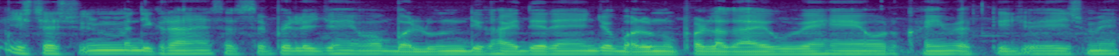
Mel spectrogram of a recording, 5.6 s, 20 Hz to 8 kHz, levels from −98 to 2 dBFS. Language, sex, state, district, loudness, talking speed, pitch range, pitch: Hindi, male, Chhattisgarh, Bilaspur, -30 LUFS, 310 wpm, 105-115 Hz, 110 Hz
